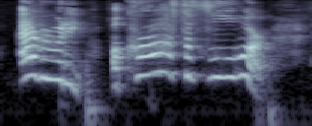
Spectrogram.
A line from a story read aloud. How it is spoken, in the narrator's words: he yells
